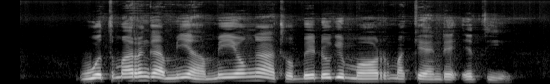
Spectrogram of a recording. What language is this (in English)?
Luo (Kenya and Tanzania)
